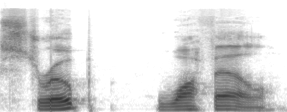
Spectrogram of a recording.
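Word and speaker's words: stroopwafel: It rhymes with rope. Yeah, best ball saw. I thought it was yeah. It's actually like strope waffle.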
